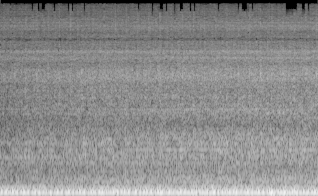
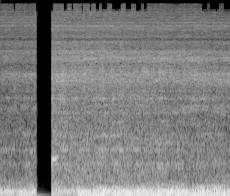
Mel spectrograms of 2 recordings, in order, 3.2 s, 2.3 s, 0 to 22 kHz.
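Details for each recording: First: 1966 GMC pickup V8, owner suspects fuel line restriction or running out of fuel: steady, fast, slightly uneven idle held above normal because the faulty throttle linkage doesn't return and had to be pulled back by foot. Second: 1966 GMC pickup V6 idling on its own without priming after a clogged fuel filter was replaced (rust found in the fuel); steady, even low rumble, normal idle.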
